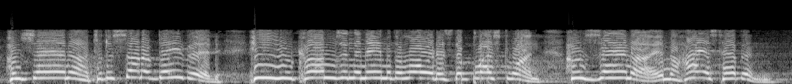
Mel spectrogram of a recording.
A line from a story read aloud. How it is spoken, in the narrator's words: kept shouting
